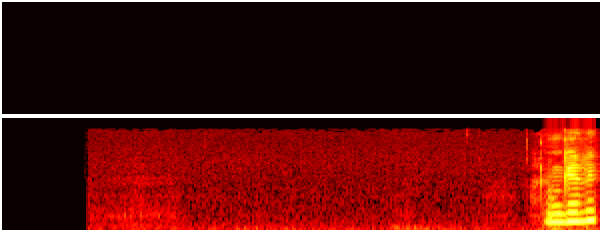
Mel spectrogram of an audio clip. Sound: silent

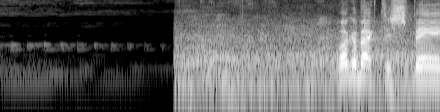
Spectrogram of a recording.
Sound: crowd chattering in background

